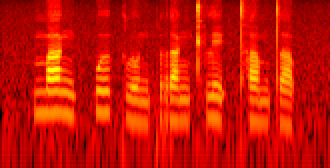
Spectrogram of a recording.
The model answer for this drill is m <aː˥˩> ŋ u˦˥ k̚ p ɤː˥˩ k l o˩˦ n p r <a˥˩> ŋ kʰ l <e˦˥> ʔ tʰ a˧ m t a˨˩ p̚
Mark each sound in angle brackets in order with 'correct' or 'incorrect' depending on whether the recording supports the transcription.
correct, incorrect: a˧, correct

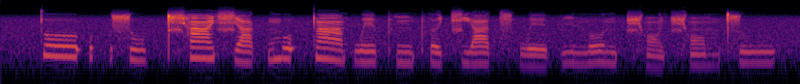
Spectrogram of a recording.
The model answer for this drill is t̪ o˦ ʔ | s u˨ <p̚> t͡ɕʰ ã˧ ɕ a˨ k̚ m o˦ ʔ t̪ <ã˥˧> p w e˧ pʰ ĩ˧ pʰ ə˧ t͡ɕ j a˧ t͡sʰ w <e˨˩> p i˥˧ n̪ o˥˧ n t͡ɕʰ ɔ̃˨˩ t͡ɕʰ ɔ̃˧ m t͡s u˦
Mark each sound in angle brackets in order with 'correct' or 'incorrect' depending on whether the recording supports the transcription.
correct, correct, correct

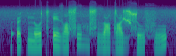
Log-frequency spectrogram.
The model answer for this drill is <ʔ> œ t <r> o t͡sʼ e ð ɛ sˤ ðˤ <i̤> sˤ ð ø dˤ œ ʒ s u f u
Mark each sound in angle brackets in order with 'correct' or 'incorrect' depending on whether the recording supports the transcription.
correct, incorrect: n, correct

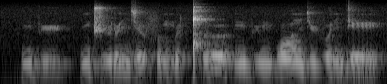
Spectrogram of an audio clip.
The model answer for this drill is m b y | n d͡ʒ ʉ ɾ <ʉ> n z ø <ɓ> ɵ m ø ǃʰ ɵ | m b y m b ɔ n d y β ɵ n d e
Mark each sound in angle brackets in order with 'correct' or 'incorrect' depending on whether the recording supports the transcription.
correct, incorrect: f

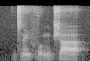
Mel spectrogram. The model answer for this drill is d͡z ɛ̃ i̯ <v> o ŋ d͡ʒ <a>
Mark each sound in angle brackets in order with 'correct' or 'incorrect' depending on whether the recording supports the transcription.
correct, correct

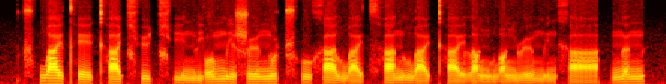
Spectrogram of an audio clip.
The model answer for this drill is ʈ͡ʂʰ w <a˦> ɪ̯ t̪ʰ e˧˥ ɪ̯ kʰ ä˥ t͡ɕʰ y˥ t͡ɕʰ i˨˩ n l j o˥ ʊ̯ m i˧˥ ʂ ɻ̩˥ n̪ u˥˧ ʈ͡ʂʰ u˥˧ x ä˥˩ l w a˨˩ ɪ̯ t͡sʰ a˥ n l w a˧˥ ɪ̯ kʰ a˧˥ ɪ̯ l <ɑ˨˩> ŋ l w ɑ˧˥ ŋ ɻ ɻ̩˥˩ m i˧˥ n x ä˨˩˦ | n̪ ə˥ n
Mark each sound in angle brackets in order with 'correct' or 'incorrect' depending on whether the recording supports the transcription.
incorrect: a˥, correct

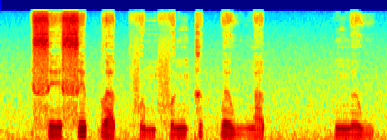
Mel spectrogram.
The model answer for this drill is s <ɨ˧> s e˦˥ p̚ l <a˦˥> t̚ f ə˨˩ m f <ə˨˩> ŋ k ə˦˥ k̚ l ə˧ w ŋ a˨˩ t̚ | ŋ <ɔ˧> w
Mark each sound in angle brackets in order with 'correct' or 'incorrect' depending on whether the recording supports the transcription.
incorrect: e˧, incorrect: a˨˩, incorrect: ə˧˥, incorrect: ə˧

